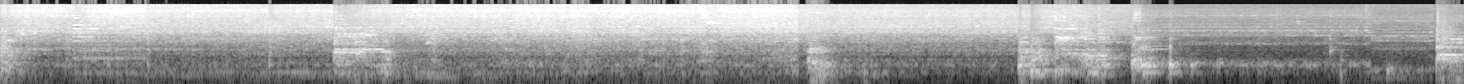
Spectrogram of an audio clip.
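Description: Food tipped from a colander into hot oil in an iron kadai, sizzling loudly, with a metal spatula knocking and scraping against the pan a few times. The sizzle falls away sharply near the end.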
